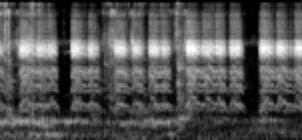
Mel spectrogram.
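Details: Nest of baby birds being fed, chicks producing continuous shrill, raspy begging calls in overlapping bursts, broken by two short silences.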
